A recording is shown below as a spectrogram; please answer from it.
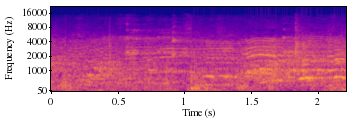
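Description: A football striking and bouncing on a sports-hall floor during play, with a few sharp knocks ringing in the large hall. Players' and spectators' voices call out over it.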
